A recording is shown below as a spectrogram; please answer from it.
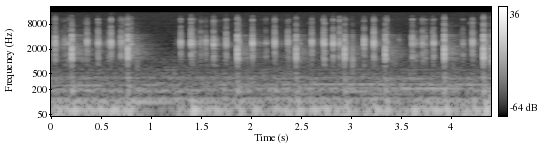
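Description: A small 60% mechanical keyboard with a purple aluminum case and cream and purple plastic keycaps, resting on a desk mat, is typed on continuously with the fingertips. Quick, sharp, bright key clicks come in rapid bursts, with a brief lull near the one-second mark before the typing picks up again.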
